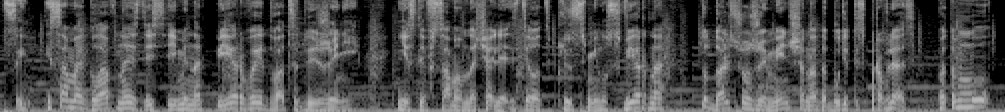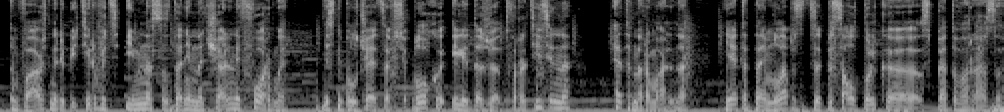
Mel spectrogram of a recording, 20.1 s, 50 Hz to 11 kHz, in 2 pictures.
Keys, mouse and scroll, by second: 1.6 KP_3, 1.6 KP_1, 1.8 KP_3, 3.0 click, 3.0 f, 15.4 click.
